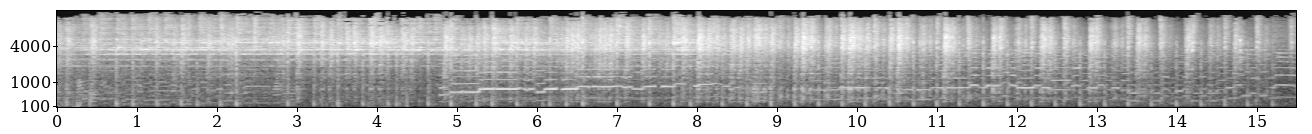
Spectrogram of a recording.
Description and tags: nyc washjazzsnip mono
Monophonic snippet of ambiance recorded in Washington Square in Manhattan while a saxophonist and a drummer improvise and the fountain hosts strange modern art performers recorded with DS-40 and edited in Wavosaur.
field-recording, fountain, jazz, monophonic, new-york-city, washington-square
